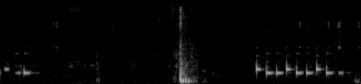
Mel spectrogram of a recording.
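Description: A mobile phone ringtone chimes in a fast repeating melodic pattern, fairly faint in a meeting room, with a brief thump in the middle before the tones resume.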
